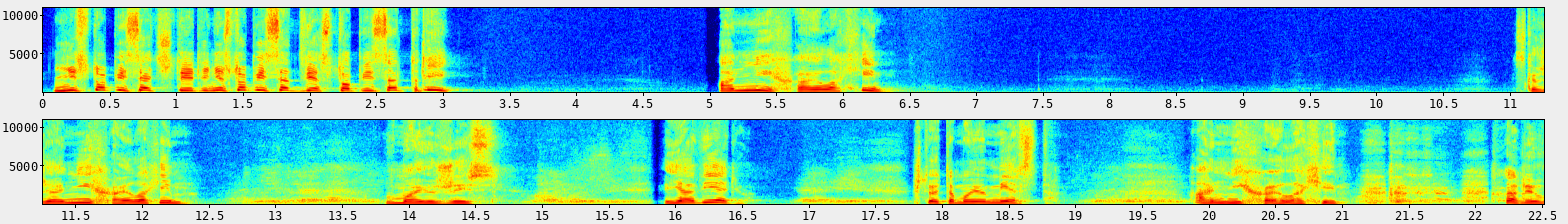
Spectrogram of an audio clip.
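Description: A middle-aged man speaks loudly and with animation, with pauses.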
